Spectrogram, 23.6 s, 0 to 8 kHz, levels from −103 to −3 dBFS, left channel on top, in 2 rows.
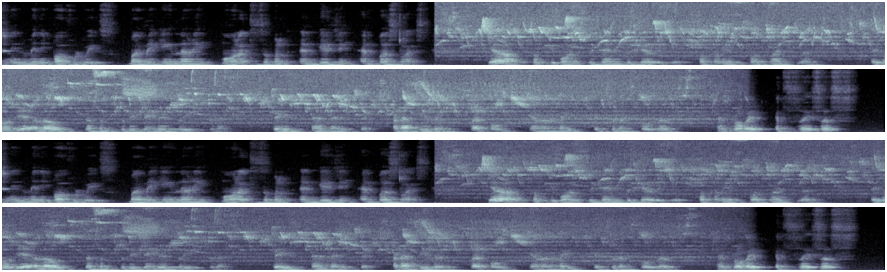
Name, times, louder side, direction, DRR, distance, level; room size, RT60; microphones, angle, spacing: voice 1, 0.0-1.4 1.7-6.1 6.4-11.3 11.6-14.9 15.4-16.7 17.0-21.0 21.3-23.1, right 1 dB, 10° left, -7 dB, 4.6 m, -36 dB
sound 1, 5.8-21.7, left 8 dB, 40° left, 2.0 m, -33 dB
15.0 x 9.3 x 3.3 m, 0.27 s
head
